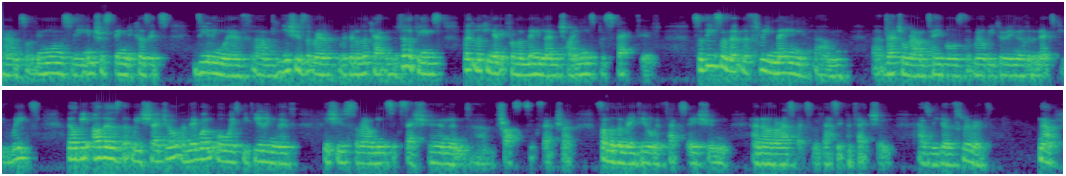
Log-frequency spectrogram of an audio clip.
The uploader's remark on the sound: Webinar audio recording dated 20 May 2020.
